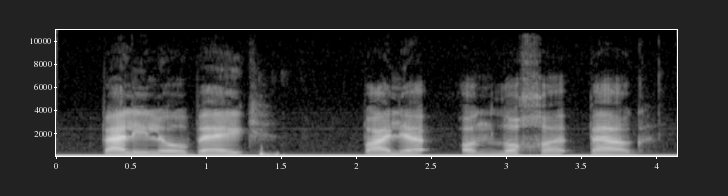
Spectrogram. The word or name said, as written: Baile an Locha Beag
